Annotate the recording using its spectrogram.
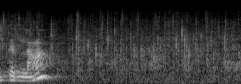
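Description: Onion sambar simmering in a stainless-steel saucepan on the stove: a faint, steady bubbling hiss.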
